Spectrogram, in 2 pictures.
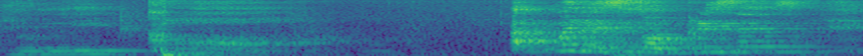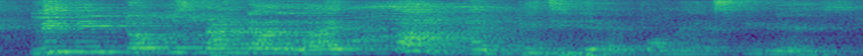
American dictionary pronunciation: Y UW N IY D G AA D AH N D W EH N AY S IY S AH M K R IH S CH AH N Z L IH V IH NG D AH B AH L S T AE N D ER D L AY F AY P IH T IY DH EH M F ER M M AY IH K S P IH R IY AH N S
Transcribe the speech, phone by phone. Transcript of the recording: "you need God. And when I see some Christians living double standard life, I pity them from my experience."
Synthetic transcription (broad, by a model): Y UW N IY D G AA AH W EH N AY S IY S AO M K R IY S AH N S L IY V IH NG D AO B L S T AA N D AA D L AY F AY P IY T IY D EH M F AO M M AY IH K S P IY R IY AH N S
